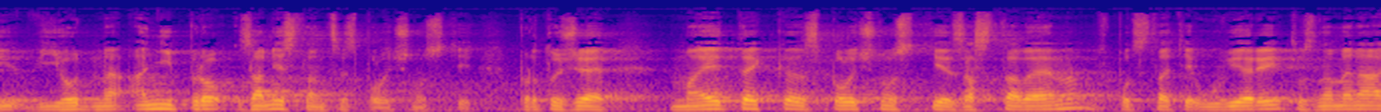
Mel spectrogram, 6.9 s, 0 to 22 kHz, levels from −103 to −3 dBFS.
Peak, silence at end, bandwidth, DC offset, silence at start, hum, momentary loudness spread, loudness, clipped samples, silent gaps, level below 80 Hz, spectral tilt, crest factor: -12 dBFS; 0 s; 14.5 kHz; under 0.1%; 0 s; none; 11 LU; -30 LUFS; under 0.1%; none; -64 dBFS; -5 dB/octave; 18 dB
